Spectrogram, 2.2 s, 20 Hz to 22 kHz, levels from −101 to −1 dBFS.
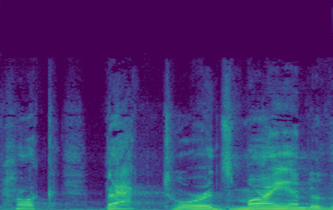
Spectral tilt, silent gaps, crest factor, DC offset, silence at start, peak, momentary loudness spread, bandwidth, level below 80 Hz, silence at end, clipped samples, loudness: -5 dB/octave; none; 16 dB; under 0.1%; 0 s; -12 dBFS; 10 LU; 14 kHz; -52 dBFS; 0 s; under 0.1%; -28 LUFS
